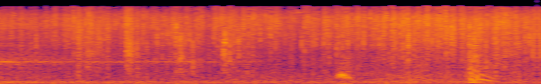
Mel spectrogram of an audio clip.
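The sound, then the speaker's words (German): Fireball explosions in a video game, heard as two short muffled bursts rising from a steady, noisy game soundscape. “Da kommt ein Fireball. Noch einer.”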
